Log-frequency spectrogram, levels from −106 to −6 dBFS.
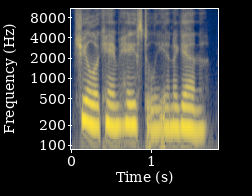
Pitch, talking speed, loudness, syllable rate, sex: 190 Hz, 165 wpm, -16 LUFS, 5.5 syllables/s, female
